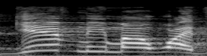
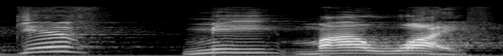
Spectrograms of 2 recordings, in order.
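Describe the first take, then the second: First: Higher, louder, quick give me my wife; punchy insistent demand. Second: Very slow, weighty demand; slow insistent give me my wife; serious demand. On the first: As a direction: bark it at the father-in-law. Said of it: "This is the Bible". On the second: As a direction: drag each word out like a man done waiting. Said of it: "that brother was serious". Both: Retold or imitated.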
